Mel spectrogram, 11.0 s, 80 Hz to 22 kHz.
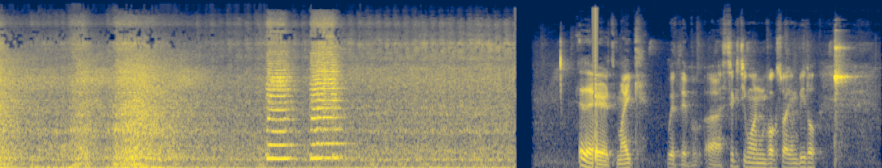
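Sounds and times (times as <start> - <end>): low engine rumble: 2.4 - 6.5
vehicle horn toots: 3.3 - 4.6.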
